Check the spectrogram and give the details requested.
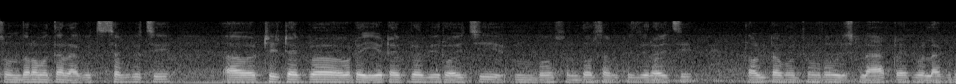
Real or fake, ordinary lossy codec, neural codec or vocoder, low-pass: real; none; none; none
